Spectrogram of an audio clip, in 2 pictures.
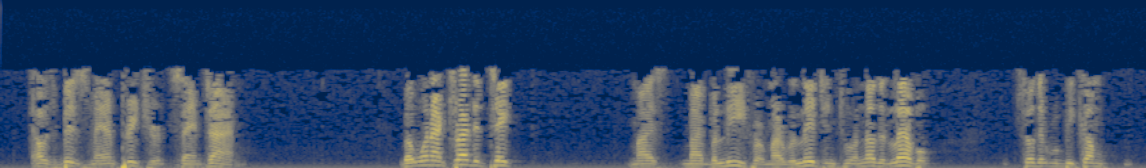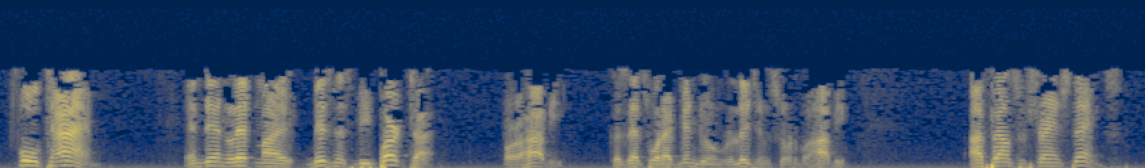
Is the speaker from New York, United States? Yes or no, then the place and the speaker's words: no; El Paso, Texas, United States; I'm back in my hometown, my home state anyway, and I can speak Texan and everybody knows what I'm talking about.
